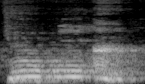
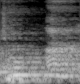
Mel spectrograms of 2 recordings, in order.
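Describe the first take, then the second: First: The m is followed by an i vowel. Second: The m is followed directly by a consonant. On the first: The word names the day Friday. "membaca mimnya dari kasroh" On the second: The word means a whole week. "maka mimnya harus mati"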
